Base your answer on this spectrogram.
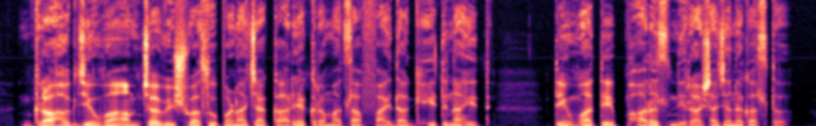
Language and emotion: Marathi, sad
